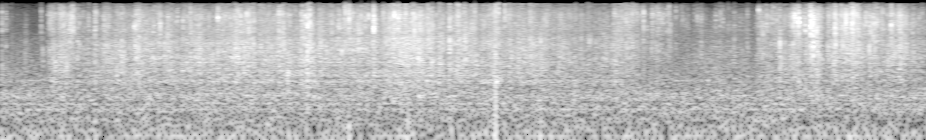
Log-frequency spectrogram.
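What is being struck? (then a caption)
Sheet of tissue paper. A small folded stack of pink tissue paper resting on carpet is smoothed and pressed with fingertips and short nails. Soft, steady crinkling and rustling fills the clip, mostly high and bright, with brief louder crisp swells near the middle and end.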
